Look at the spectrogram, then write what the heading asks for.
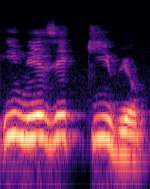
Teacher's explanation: esse X Ele tem um som de z ele tem um fonema Z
